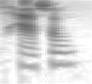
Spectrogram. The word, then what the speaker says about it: Hashem: So, my name is Hashem. That's okay. H-A-S-H-E-M. And I was calling from Cardiff. That's C-A-R-D-I-F-F, like Frank.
